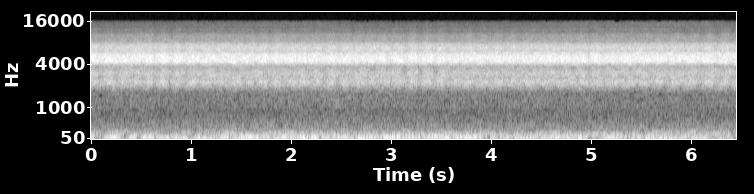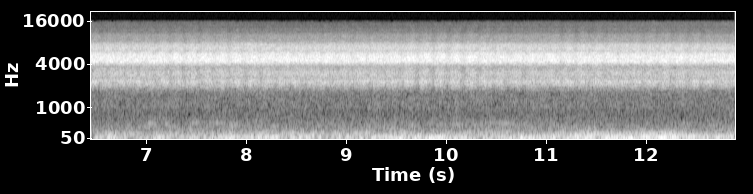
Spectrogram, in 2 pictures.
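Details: Constant, intense whirring of cicadas in summer, an even shrill buzz sustained over the whole stretch, with a quiet low background rumble.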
